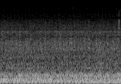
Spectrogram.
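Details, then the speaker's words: Jeep Wrangler TJ 2.5L first start after spark plug replacement; steady, even idle with smooth low rumble, no misses, knocks or ticks; normal idle. "Seems to be running. Sounding pretty smooth as well."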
